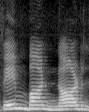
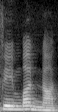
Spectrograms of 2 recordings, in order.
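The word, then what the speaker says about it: Vembanad: কিন্তু আর হিসেবে উচ্চারিত হবে, এই জন্য এর উচ্চারণটা কিন্তু হবে ভেম্বানাড় লেক, নট ভেম্বানাদ লেক।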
